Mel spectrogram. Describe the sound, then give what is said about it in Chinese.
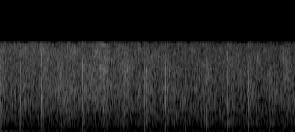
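A church audience applauds to welcome three first-time visitors, a steady patter of many hands clapping at once, dense and even for the whole stretch and fairly soft, with no voices over it. “在这边，假如没有，我们鼓掌欢迎这三位。”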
